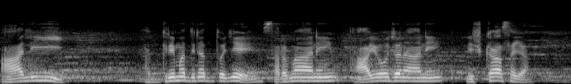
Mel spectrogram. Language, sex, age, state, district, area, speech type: Sanskrit, male, 30-45, Telangana, Hyderabad, urban, read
